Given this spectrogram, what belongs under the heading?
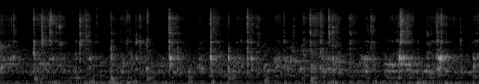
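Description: A spoon stirring yeast dough mixture in warm water, giving soft swishing and light clinks against the bowl in an irregular rhythm, close and quiet with no talk.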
